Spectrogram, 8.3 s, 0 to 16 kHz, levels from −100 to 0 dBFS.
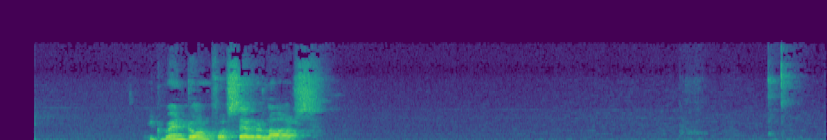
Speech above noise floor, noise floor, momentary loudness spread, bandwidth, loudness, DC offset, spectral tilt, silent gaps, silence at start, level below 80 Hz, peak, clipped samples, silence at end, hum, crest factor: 46 dB; -65 dBFS; 23 LU; 11 kHz; -19 LUFS; under 0.1%; -5 dB/octave; none; 1.5 s; -66 dBFS; -4 dBFS; under 0.1%; 0.4 s; none; 20 dB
